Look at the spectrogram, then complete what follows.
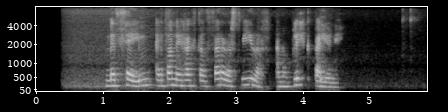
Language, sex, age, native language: Icelandic, female, 50-59, Icelandic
